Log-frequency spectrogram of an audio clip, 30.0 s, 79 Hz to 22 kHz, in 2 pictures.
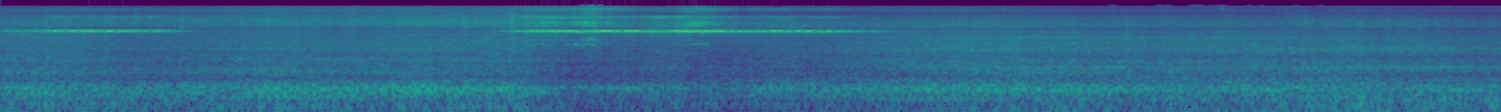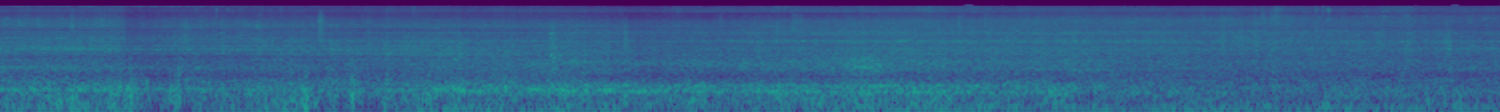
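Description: Train rolling slowly past behind DB class 212 and 216 diesel-hydraulic locomotives, their engines running with a steady low drone. Wheels squeal briefly about a second in and again for about four seconds from five seconds in, with some clicking of wheels over rail joints.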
